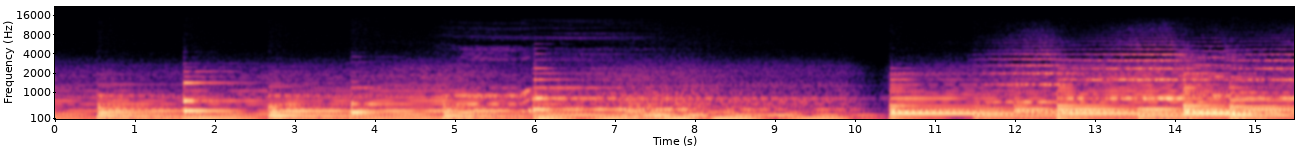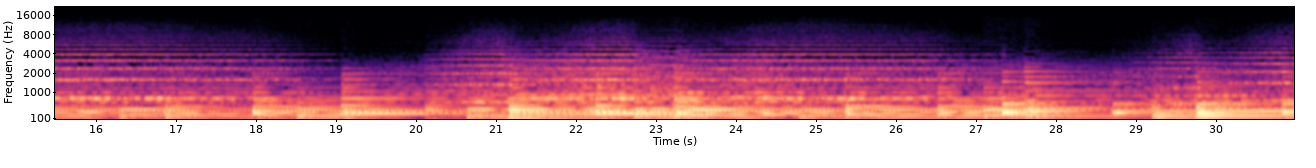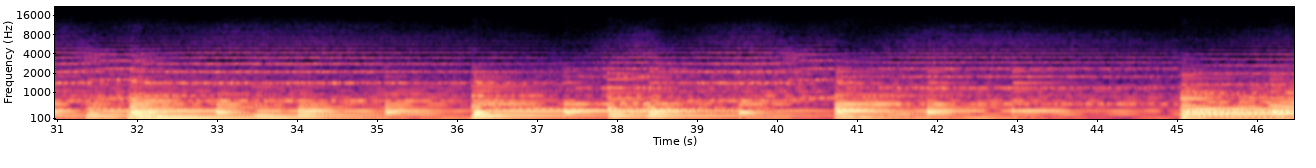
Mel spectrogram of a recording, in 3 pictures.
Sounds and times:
Sad music: 0.0 - 46.4.

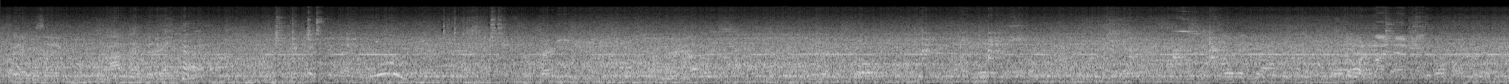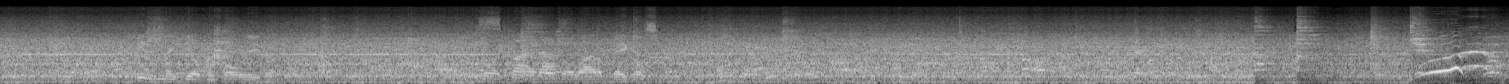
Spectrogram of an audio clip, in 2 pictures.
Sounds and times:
Speech: 9.6 - 14.9, 15.7 - 18.0, 19.3 - 27.6.

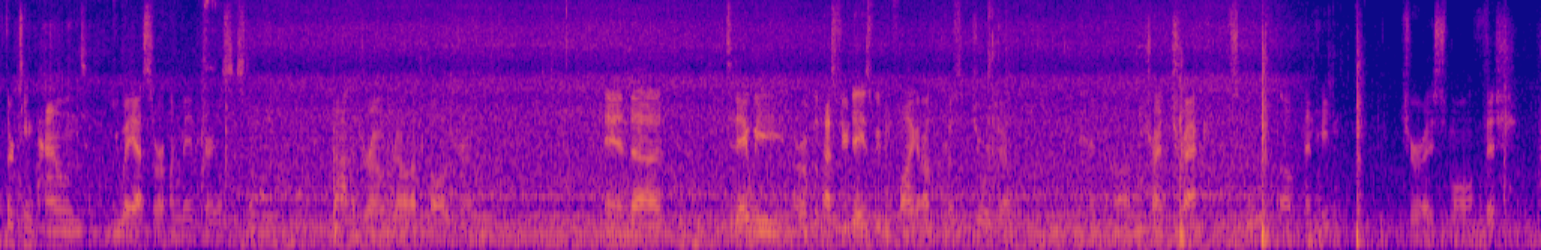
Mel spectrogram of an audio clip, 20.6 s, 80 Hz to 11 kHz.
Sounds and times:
Speech: 0.0 - 3.6, 4.4 - 6.5, 8.1 - 8.9, 9.7 - 13.6, 14.4 - 17.9, 18.7 - 20.2
Boat, Water vehicle: 0.0 - 20.5
Outside, rural or natural: 0.0 - 20.5.

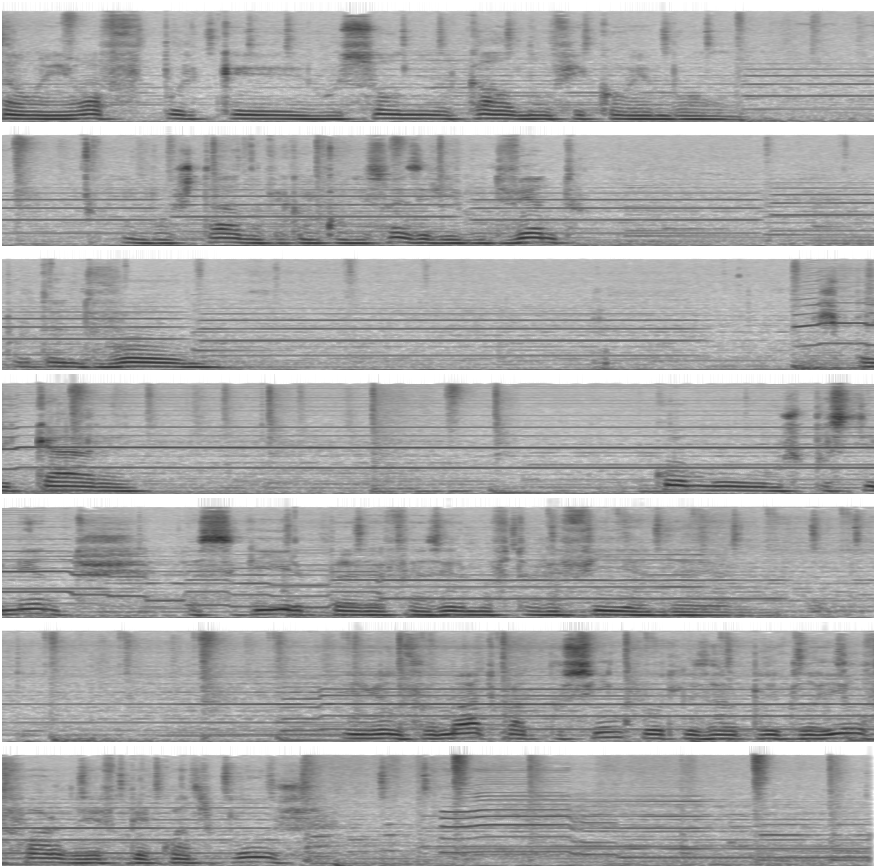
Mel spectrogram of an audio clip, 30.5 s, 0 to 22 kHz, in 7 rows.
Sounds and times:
Speech: 0.0 - 3.8, 5.0 - 7.3, 8.8 - 9.8, 12.8 - 13.9, 16.3 - 21.3, 23.5 - 27.9
Music: 0.0 - 30.5.

